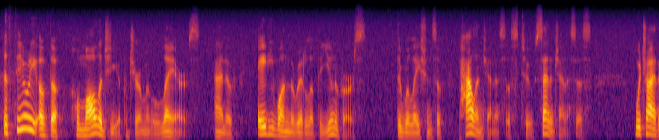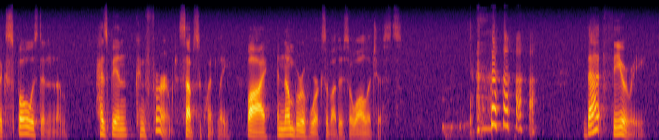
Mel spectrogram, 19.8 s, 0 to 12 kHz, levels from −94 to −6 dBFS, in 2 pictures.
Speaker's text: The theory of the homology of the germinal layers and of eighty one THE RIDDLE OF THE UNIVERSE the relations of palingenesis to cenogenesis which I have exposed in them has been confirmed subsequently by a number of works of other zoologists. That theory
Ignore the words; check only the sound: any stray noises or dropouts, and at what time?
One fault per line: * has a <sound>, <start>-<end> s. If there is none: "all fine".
* has a laugh, 16.5-18.1 s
